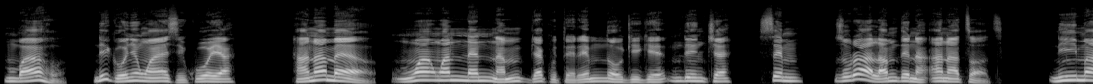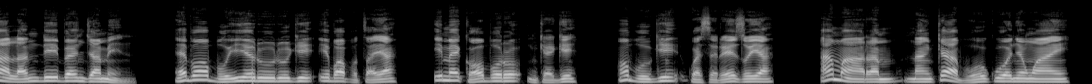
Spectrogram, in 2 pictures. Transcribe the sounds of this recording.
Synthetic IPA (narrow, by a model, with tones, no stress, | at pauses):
ŋ͡m̩˨ɡ͡ba˦a˦ɦʊ̰˨ | nɪ˦k̬o˦ɲe˦ŋʷa˨ɲɪ˦si˨kʷu˦o˦ja˦ | ha˨na˦me˨lŋʷa˦ŋʷa˦n̩˦ne˦n̩˦na˨m̩˦pja˦kʷu˨te˨ɾe˨m̩˦no˨ɡi˨ɡe˨n̩˦dɪ˦n̩˦t͡ʃe˦ | sɪ˦m̩˦ | zʊ˨ɾa˦˨la˨m̩˦dɪ˦na̰˨ʔa˦na˦tɔ̰˨t | ni˦me˦a˨la˨n̩˦dɪ˦be˦n̩˦d͡ʒa˦mḭ˨n̩˨ | e˦bɔ˦bʊ˨i˦ɦe˦ɾu˦ɾu˦ɡɪ˦ʔɪ˦ɡ͡ba˦pʊ˨ta˨ja˦ | i˦me˦kɔ˨˦bʊ˦ɾʊ˦ŋ̩˨ke˨ɡɪ˦ | ɔ˦bʊ˨ɡɪ˦kʷe˨sɪ˨ɾɪ˨ɪ˦zʊ˦ja˦ | a˦ma˨a˨ɾa˨m̩˦na˨ŋ̩˨ke˦a˨bʊ̰˨o˦kʷu˦o˦ɲe˦ŋʷa˦ɲɪ˦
